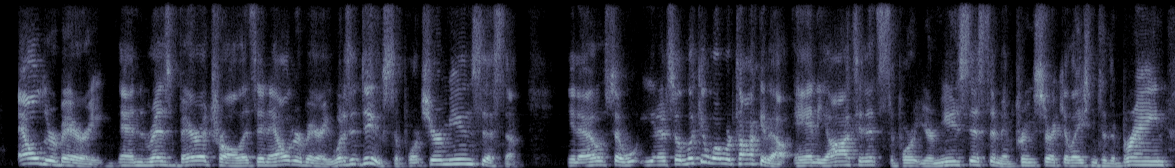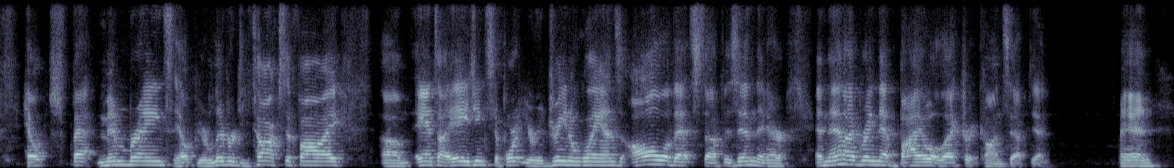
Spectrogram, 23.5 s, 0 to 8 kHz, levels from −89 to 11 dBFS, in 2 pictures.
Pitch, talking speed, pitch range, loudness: 165 Hz, 165 wpm, 140-175 Hz, -21 LUFS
